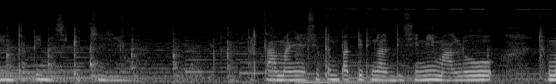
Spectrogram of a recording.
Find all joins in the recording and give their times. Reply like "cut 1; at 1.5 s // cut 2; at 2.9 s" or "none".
cut 1; at 2.1 s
